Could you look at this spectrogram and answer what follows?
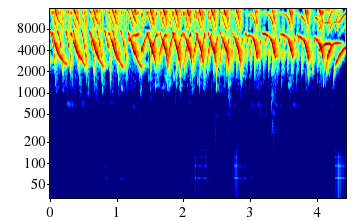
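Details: Two canaries duelling in long-rolling song, a lure for training contest birds: steady series of loud downslurred whistles roughly twice per second, higher notes overlaid.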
